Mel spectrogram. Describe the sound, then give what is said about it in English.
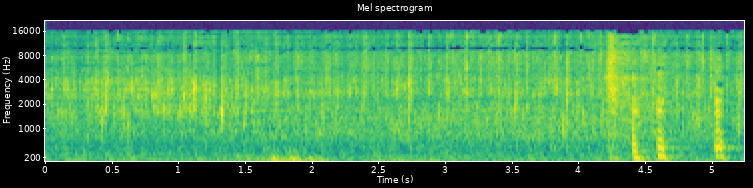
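Water pours steadily into a container as a farmer fills water on his property in the morning, a continuous hissing, splashing rush. Brief voice sounds break in near the end. “And now I'm filling the water.”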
